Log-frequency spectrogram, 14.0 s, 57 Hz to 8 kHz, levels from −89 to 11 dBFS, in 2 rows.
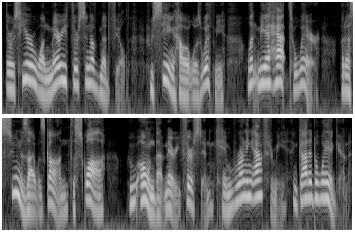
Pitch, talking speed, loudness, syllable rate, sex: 175 Hz, 190 wpm, -19 LUFS, 4.4 syllables/s, male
